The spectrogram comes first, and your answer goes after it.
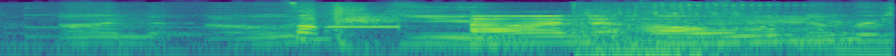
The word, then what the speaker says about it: Unown: Hey Alex, I just looked up unknown in the Pokedex 3D Pro app, and did you know that the correct pronunciation is actually unowned?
